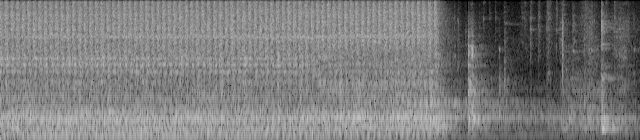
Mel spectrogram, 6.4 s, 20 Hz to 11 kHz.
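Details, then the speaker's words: Shop press with new 32-ton Vevor air-over-hydraulic jack, first test: rapid even pumping rattle about three beats a second, steady then clean stop; noticeably quieter than old jack, working normally. "it's a lot quieter don't know whether that really matters"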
